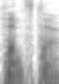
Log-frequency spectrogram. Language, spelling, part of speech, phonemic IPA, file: German, Fenster, noun, /ˈfɛnstɐ/, De-Fenster.ogg
- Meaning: 1. window 2. time frame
